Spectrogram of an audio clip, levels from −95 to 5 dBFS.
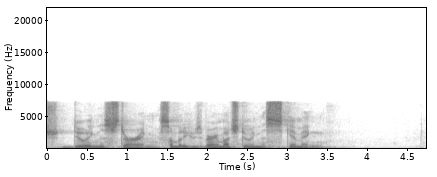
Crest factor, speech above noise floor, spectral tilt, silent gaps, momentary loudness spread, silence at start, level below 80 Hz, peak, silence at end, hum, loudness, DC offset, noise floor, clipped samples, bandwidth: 16 dB; 39 dB; -3.5 dB/octave; none; 7 LU; 0 s; -72 dBFS; -26 dBFS; 1.2 s; none; -41 LUFS; under 0.1%; -81 dBFS; under 0.1%; 7.6 kHz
